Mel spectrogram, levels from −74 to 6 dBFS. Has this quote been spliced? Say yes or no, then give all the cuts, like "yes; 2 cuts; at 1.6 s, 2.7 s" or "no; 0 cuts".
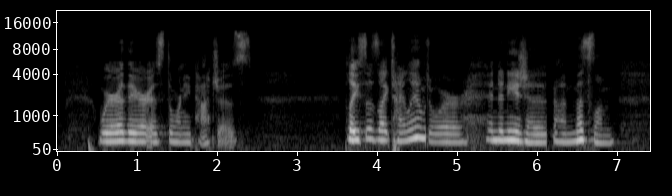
yes; 2 cuts; at 4.6 s, 6.1 s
